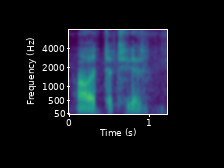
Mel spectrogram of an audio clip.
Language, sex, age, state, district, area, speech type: Bengali, male, 18-30, West Bengal, Jalpaiguri, rural, spontaneous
